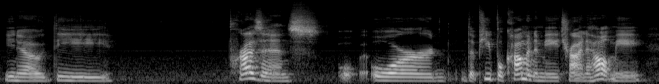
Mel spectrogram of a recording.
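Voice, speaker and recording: A woman's voice: lowish voice, slow pace, gravelly, fairly bright tone. A woman vlogger recounting a personal experience in a casual confessional monologue, rambling with lots of fillers and tag questions.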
